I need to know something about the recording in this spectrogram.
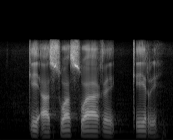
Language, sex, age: Northern Sotho, male, 21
